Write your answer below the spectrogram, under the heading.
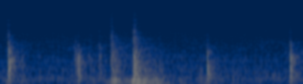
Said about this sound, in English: Close the door, please.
